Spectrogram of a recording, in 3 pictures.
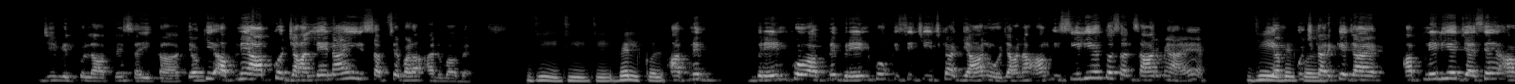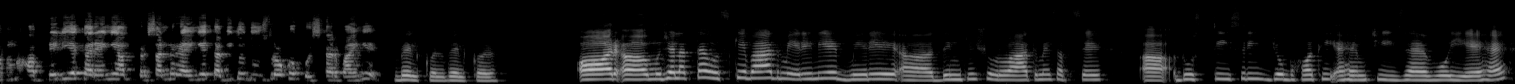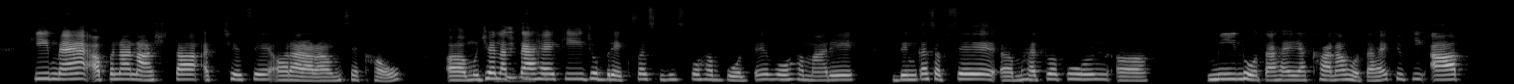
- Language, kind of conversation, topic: Hindi, unstructured, आप अपने दिन की शुरुआत कैसे करते हैं?
- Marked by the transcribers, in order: in English: "ब्रेन"; in English: "ब्रेन"; in English: "ब्रेकफ़ास्ट"; in English: "मील"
